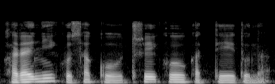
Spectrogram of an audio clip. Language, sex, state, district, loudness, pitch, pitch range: Garo, male, Meghalaya, West Garo Hills, -19 LUFS, 105 Hz, 95-120 Hz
